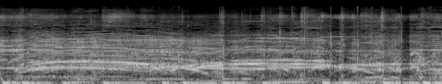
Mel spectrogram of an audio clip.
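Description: Dance music over loudspeakers with a steady bass beat, and a crowd of dancers cheering and whooping over it, many voices overlapping.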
